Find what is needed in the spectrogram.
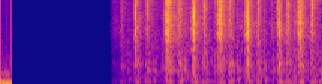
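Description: Typing sound effect: a fast run of key clicks starting a little under a second in, after a short silence.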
